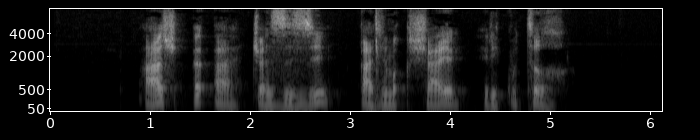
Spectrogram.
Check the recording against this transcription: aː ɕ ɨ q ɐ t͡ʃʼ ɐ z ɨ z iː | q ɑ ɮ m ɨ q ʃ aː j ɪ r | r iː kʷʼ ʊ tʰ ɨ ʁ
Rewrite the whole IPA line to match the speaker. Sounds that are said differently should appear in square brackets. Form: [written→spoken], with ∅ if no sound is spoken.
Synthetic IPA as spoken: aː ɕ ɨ [q→ʔ] ɐ t͡ʃʼ ɐ z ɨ z iː | q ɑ ɮ m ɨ q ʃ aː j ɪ r | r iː kʷʼ ʊ tʰ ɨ ʁ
